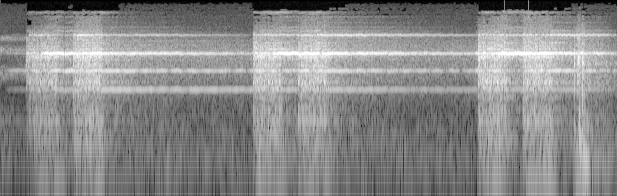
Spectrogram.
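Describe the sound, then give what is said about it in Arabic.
Telephone ringing on an outgoing call: three loud, evenly spaced ring bursts, each a double-pulsed electronic trill, separated by silent pauses, with no talk. “دعنا نتصل به ونسأله.”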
